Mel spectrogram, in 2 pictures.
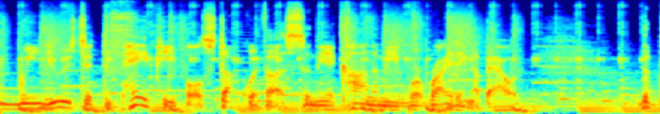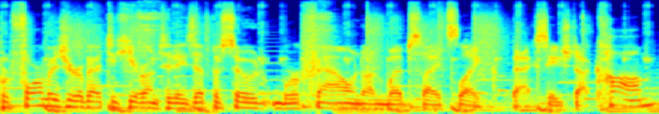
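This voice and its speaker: A man hosting a podcast, giving a conversational scripted introduction. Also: lowish voice. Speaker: podcast host and writer. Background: music with guitar.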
